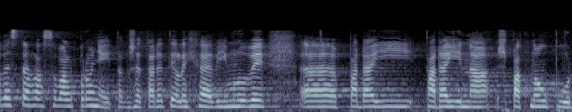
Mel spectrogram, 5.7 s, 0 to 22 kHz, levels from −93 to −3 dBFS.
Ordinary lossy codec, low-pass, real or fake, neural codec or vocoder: MP3, 48 kbps; 7.2 kHz; real; none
